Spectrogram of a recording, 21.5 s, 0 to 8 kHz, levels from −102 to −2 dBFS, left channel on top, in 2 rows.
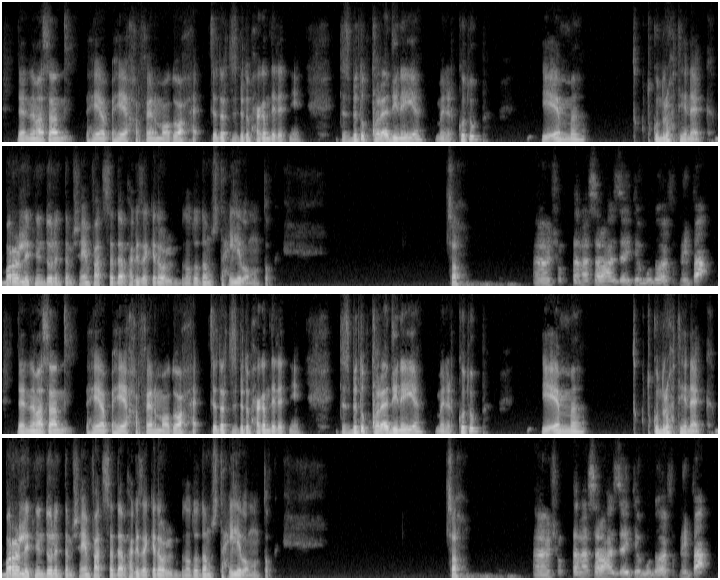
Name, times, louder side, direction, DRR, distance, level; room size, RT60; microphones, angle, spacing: voice 1, 0.2-7.2 8.1-8.7 9.8-14.8 17.4-17.7, right 3 dB, 25° right, 0.3 m, -30 dB
voice 2, 18.7-19.0 19.3-21.2, right 2 dB, 90° right, 1.2 m, -35 dB
3.9 x 3.8 x 3.0 m
head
